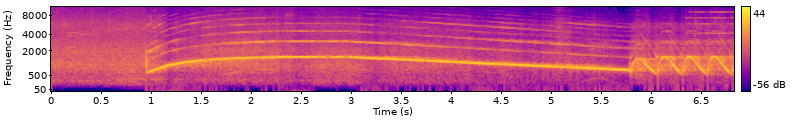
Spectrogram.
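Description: A police siren wails close by, rising and then slowly falling.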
